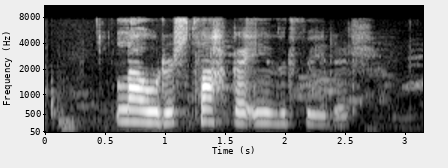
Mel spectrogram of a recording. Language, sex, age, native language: Icelandic, female, 10, Icelandic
